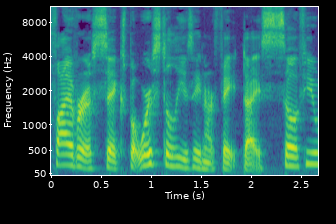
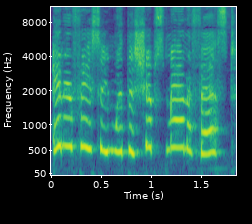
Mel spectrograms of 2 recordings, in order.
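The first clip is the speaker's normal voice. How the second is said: very high, squeaky put-on character voice. Voicing a character who taps the watch on his wrist: really high-pitched voice. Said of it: "He's really high-pitched like this".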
